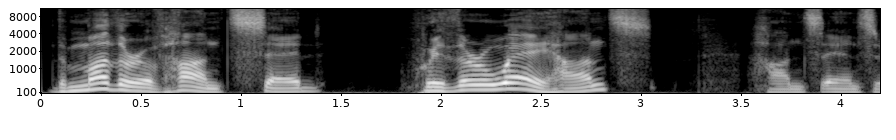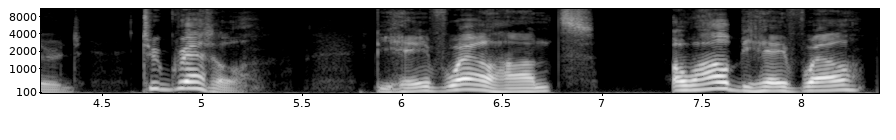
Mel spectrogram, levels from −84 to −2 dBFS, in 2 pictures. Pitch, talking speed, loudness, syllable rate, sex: 150 Hz, 135 wpm, -18 LUFS, 4.8 syllables/s, male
